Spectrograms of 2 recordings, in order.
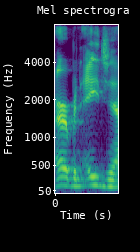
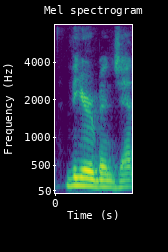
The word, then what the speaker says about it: The Urban Gent: Goddamn, I call him the Urban Agent. I felt stupid. Nah, man. Listen, I've been called that name numerous times. A lot of guys be like, hey, yo, is it, how do you pronounce it? The Urban Gent.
